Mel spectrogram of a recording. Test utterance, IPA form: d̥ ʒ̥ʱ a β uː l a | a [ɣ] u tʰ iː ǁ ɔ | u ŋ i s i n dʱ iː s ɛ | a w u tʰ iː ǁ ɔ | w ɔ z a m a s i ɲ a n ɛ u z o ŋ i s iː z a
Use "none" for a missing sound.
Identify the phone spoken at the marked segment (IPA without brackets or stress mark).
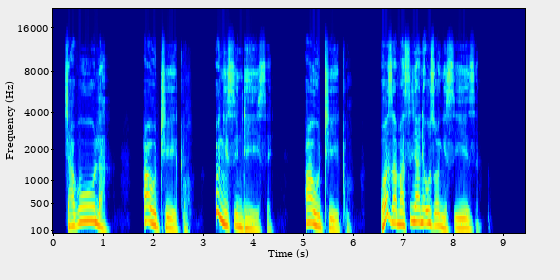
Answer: w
